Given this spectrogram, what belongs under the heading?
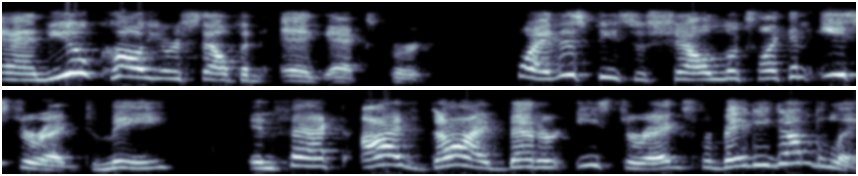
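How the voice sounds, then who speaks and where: At a moderate pace, a woman speaks in a high pitch with big shifts in loudness. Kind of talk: 1930s radio comedy. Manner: brisk, skeptical, confident.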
